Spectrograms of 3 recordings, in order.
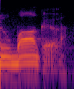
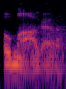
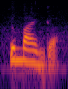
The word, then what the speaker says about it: Umaga: And then Cena versus Umaga, like Umanga. Umanga. I even put down Cena versus Umanga. That's So literally how I pronounce it now.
